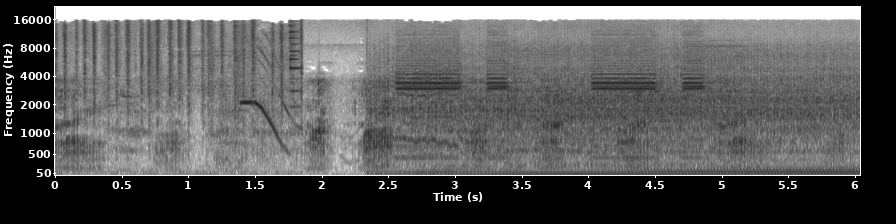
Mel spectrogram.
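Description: Pig grunts and oinks, with a quick falling whistle about a second and a half in. From about two and a half seconds, a steady low tractor engine sound runs under further grunts, with several short bursts of high beeping.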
